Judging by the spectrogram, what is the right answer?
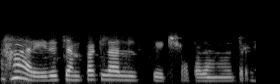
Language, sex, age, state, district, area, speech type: Kannada, female, 18-30, Karnataka, Gulbarga, urban, conversation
